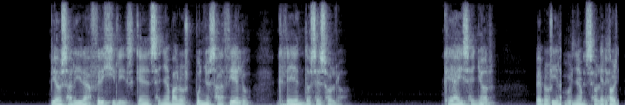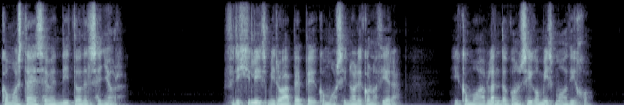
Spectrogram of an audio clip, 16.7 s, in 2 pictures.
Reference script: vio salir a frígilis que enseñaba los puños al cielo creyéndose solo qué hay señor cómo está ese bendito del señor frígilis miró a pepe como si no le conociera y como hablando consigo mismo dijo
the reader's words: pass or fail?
fail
